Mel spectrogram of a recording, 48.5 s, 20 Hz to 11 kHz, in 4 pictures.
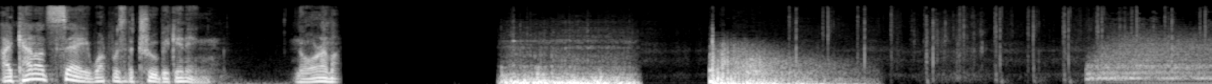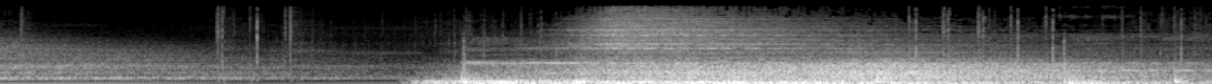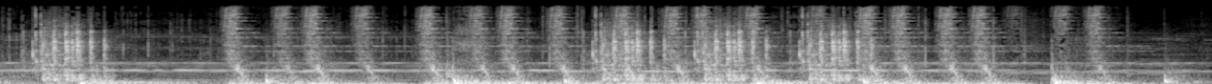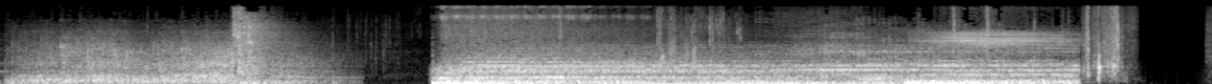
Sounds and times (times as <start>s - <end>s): Music: 10.8s - 36.5s, 40.7s - 47.2s.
